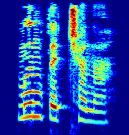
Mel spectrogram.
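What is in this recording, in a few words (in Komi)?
"мынтӧдчана", Komi, female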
